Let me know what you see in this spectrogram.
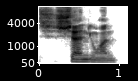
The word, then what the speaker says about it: Xuan Yuan: I want to say that I think I mispronounced the name. It's Shen Yuan. So Shen for the Xuan Yuan. Shen Yuan Sword 7. Shen, I want to at least I want to make my best attempt to pronounce that correctly.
